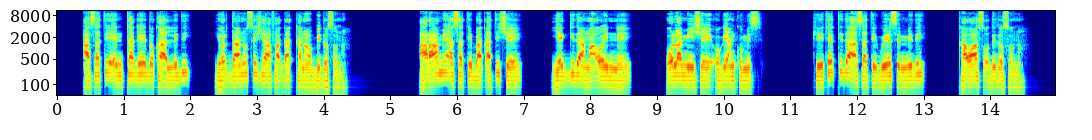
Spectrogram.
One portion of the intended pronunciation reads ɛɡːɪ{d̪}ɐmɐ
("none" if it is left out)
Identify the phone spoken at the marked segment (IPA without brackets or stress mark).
d̪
